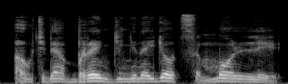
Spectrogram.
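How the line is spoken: Trembling voice. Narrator (Russian): спросил дрогнувшим голосом Хагрид

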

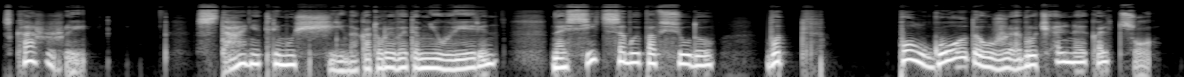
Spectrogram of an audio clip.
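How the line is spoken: Whispered in ear. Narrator (Russian): прошептал на ухо

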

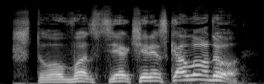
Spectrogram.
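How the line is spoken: Barked. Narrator (Russian): рявкнул Борис на стрелков

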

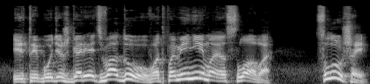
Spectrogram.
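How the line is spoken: Shouted again. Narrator (Russian): крикнул опять

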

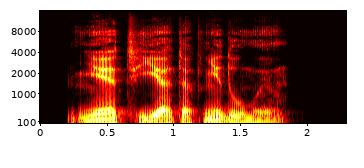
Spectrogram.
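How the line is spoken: Gloomy. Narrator (Russian): мрачно сказал Духарев

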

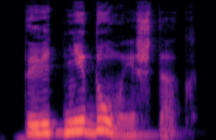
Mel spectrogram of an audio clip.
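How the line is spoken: Grumbling. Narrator (Russian): проворчал Генрих

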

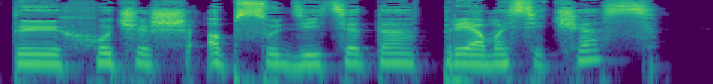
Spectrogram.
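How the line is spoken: Muffled question. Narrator (Russian): глухо спрашивает он

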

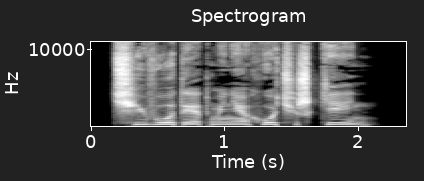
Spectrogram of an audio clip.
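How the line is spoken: Tired question, master. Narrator (Russian): устало спросил магистр

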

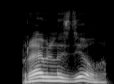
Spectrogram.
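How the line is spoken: Grumbling. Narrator (Russian): проворчал я

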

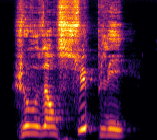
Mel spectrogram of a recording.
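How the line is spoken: Ardent, trembling plea. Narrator (French): continua-t-il d'une voix ardente et à la fois tremblante

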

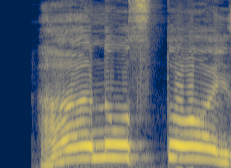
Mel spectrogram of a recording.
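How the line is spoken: Shouted. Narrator (Russian): закричала

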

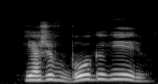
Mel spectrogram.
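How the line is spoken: Near moan. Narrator (Russian): почти простонала Варька

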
